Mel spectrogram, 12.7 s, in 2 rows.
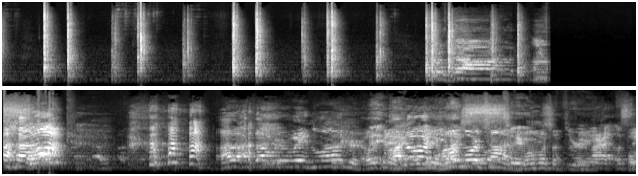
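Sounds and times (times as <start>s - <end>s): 
rhythmic hand clapping: 0.0s - 5.4s
laughter: 6.4s - 9.3s
speech: 9.8s - 12.6s.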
